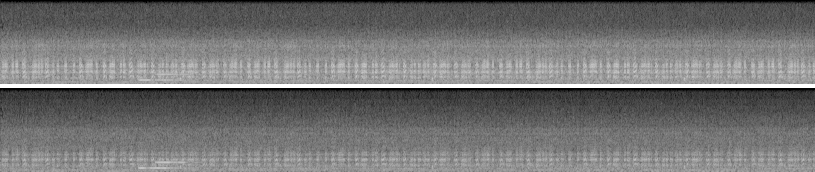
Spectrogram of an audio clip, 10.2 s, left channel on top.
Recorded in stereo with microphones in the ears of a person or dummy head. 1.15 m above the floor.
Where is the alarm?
20° right (ahead or behind), 6.5 m.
